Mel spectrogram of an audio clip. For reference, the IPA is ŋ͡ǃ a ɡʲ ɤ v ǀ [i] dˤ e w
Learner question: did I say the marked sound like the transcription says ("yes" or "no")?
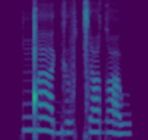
yes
